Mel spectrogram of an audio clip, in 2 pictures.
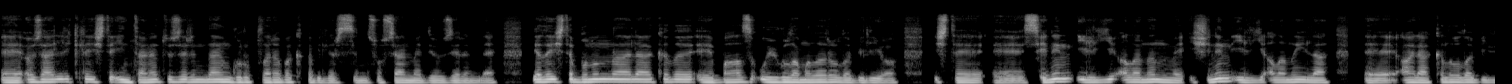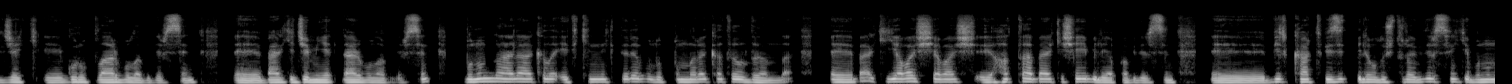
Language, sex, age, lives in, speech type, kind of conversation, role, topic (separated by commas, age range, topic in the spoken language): Turkish, male, 30-34, Portugal, conversation, advice, advisor, Eğitim veya yeniden eğitime şimdi mi başlamalıyım, yoksa birkaç yıl beklemeli miyim?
